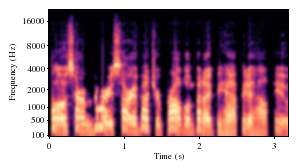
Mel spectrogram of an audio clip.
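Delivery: put-on very high prepubescent young kid voice. Showing the voice used for customer service phone calls: prepubescent kid voice. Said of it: "my favorite voice to do; prepubescent kids".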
